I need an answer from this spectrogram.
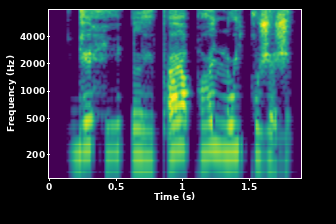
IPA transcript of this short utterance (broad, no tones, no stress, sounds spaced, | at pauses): ɡ e h i̤ | l e̤ pʼ ɐ j qʷ ə̤ j n u j k u ʒ ə ʒ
